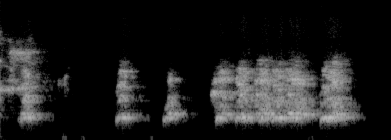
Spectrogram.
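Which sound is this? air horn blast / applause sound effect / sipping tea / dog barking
dog barking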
